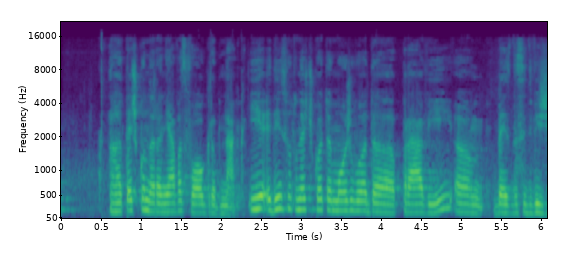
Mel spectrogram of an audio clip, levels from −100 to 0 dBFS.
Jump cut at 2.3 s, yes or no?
yes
